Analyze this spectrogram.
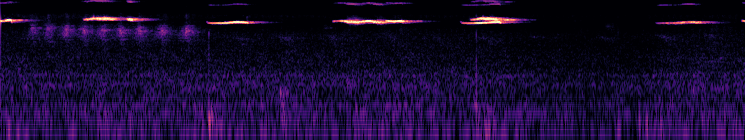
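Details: Young Sooty-headed bulbuls from the slopes of Mount Sumbing, four kept birds (three females, one male), giving thin, very high chirps in short bursts about once a second with quiet gaps between, over faint low background hiss.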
